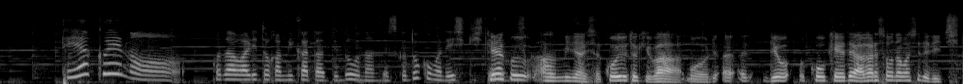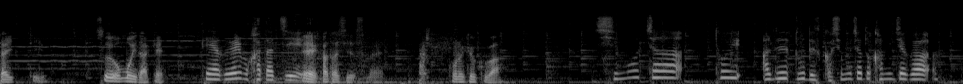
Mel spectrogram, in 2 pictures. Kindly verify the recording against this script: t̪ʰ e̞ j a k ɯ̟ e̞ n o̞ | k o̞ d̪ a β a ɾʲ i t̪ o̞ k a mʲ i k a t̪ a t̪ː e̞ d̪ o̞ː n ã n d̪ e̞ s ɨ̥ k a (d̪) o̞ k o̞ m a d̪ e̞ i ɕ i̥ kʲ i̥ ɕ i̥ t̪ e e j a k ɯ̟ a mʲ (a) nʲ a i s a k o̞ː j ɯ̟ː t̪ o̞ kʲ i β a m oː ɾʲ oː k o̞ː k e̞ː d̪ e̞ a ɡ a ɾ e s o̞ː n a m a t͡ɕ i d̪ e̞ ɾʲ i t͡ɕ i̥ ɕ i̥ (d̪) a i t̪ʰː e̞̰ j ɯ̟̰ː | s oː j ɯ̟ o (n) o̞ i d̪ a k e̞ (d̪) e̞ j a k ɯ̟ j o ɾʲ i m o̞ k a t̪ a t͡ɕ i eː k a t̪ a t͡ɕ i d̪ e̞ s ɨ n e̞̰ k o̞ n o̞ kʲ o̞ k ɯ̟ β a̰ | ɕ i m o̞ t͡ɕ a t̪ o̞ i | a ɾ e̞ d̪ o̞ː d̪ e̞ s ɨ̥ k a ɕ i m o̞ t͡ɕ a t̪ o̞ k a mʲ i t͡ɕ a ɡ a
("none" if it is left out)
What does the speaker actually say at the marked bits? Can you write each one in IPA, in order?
d̪, i, t̪, m, t̪

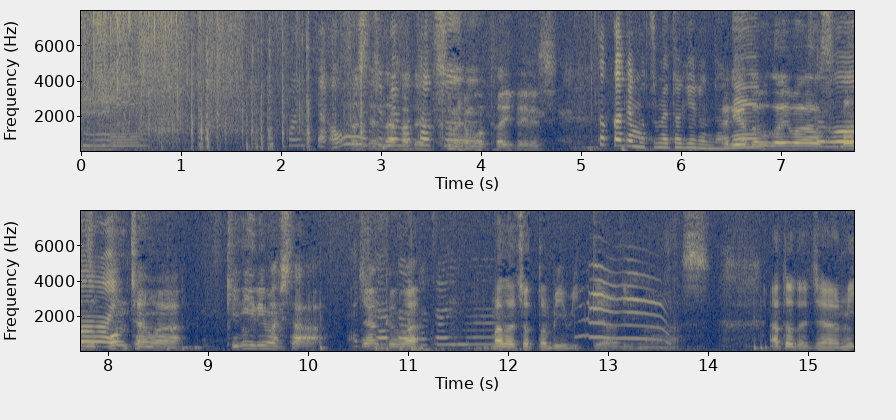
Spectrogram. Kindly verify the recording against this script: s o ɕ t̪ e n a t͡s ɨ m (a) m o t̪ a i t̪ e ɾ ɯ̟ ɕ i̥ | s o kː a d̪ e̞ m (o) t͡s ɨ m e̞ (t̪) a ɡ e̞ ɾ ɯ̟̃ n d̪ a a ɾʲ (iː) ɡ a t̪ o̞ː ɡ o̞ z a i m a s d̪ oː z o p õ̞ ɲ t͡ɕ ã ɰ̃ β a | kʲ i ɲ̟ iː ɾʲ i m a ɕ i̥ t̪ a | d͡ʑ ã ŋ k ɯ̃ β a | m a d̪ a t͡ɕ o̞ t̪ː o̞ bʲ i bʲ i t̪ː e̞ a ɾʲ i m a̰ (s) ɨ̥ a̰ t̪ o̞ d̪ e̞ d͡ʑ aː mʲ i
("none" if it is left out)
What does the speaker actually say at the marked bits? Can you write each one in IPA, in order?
e, o, t̪, i, s

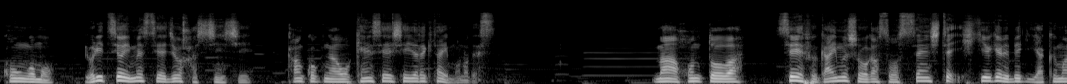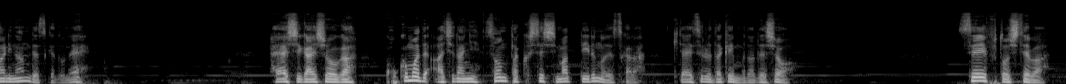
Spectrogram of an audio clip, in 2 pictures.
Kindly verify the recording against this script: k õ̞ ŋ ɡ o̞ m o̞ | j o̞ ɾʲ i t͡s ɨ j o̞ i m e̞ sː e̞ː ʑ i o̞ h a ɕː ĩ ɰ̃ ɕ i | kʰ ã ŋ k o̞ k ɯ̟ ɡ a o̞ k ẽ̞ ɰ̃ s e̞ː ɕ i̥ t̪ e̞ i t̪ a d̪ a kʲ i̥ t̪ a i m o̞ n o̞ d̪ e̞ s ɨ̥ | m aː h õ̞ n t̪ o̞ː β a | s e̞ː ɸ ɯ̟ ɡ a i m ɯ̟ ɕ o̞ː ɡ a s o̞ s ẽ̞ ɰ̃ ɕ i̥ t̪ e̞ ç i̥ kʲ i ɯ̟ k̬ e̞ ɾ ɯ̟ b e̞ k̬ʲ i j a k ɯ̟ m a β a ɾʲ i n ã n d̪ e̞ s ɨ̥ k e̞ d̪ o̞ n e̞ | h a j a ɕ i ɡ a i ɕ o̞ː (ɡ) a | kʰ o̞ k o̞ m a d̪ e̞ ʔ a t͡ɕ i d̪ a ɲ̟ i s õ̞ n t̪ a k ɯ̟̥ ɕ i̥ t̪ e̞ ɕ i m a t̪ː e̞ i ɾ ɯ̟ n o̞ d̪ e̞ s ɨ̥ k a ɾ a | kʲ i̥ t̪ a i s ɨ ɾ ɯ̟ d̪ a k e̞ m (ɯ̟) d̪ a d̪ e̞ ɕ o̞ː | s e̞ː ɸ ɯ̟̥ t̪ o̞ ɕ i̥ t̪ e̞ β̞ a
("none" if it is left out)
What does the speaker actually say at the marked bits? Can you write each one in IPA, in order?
ɡ, ɯ̟

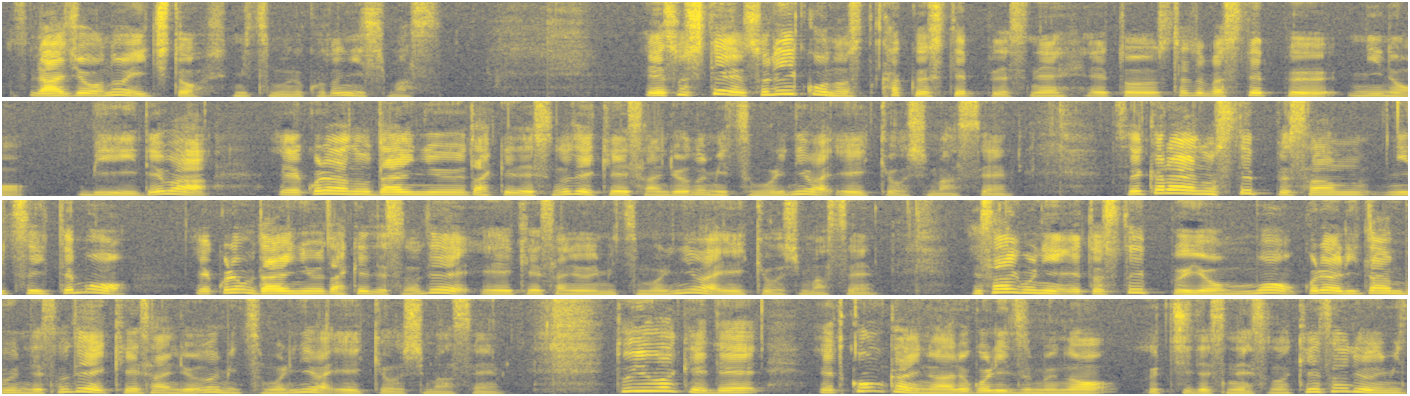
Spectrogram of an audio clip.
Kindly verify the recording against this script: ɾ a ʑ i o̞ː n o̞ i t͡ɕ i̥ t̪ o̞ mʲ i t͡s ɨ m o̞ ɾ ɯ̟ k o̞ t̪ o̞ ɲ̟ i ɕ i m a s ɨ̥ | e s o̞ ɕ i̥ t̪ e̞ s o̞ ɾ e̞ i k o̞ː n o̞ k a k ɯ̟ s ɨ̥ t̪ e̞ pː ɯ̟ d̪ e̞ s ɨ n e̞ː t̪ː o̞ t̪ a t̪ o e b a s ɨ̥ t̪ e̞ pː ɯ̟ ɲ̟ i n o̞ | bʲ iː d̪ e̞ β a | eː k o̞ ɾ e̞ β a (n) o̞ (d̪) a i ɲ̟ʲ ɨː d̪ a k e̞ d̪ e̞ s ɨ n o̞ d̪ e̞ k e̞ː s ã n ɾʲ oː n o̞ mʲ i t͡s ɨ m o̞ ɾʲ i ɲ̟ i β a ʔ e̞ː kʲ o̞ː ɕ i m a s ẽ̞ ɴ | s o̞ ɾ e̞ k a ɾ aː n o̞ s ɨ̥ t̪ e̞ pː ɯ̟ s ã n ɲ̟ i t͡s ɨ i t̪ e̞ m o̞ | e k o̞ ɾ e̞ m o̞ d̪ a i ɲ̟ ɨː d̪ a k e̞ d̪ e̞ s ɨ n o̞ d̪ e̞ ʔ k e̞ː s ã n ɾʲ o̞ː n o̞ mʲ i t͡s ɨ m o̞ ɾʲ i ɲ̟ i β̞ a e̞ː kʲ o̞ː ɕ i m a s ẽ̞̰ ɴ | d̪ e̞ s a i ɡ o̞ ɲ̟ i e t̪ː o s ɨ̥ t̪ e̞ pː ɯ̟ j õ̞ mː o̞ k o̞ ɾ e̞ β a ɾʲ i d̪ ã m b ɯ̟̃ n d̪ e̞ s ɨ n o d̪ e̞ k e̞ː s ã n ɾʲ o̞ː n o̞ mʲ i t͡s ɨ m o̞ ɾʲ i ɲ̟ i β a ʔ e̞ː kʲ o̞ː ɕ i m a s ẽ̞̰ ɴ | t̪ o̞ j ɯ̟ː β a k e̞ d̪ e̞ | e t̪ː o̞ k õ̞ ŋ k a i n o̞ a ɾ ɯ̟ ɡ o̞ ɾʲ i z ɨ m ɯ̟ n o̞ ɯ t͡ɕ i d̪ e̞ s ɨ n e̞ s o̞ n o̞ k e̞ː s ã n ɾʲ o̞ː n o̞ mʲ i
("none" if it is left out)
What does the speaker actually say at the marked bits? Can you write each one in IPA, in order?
n, d̪

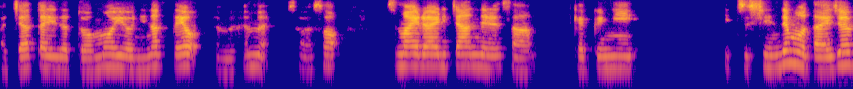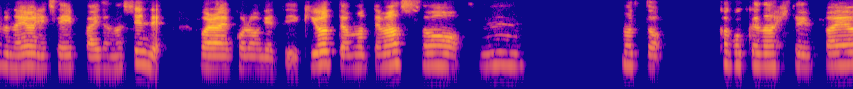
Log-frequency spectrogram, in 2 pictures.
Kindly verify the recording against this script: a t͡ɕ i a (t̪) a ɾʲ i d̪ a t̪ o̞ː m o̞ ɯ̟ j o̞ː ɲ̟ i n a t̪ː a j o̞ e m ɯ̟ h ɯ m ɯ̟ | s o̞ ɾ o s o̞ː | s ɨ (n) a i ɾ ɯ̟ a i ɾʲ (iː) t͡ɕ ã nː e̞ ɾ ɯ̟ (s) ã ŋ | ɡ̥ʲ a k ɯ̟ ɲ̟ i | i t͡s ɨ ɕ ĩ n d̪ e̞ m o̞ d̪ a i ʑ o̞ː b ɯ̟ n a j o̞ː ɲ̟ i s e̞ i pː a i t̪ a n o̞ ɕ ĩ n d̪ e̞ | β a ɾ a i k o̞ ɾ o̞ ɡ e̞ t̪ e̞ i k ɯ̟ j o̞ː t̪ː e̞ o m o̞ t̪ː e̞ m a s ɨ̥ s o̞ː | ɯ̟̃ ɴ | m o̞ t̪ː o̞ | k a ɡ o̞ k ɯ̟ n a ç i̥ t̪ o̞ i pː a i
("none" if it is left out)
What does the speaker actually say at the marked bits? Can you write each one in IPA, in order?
t̪, m, i, s

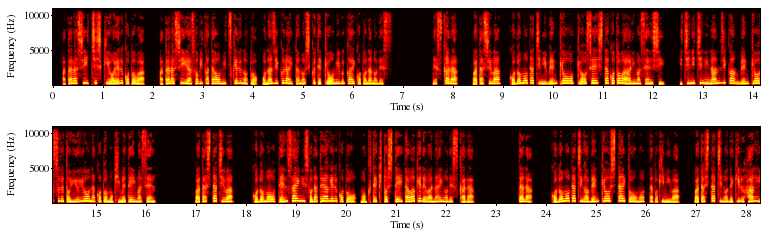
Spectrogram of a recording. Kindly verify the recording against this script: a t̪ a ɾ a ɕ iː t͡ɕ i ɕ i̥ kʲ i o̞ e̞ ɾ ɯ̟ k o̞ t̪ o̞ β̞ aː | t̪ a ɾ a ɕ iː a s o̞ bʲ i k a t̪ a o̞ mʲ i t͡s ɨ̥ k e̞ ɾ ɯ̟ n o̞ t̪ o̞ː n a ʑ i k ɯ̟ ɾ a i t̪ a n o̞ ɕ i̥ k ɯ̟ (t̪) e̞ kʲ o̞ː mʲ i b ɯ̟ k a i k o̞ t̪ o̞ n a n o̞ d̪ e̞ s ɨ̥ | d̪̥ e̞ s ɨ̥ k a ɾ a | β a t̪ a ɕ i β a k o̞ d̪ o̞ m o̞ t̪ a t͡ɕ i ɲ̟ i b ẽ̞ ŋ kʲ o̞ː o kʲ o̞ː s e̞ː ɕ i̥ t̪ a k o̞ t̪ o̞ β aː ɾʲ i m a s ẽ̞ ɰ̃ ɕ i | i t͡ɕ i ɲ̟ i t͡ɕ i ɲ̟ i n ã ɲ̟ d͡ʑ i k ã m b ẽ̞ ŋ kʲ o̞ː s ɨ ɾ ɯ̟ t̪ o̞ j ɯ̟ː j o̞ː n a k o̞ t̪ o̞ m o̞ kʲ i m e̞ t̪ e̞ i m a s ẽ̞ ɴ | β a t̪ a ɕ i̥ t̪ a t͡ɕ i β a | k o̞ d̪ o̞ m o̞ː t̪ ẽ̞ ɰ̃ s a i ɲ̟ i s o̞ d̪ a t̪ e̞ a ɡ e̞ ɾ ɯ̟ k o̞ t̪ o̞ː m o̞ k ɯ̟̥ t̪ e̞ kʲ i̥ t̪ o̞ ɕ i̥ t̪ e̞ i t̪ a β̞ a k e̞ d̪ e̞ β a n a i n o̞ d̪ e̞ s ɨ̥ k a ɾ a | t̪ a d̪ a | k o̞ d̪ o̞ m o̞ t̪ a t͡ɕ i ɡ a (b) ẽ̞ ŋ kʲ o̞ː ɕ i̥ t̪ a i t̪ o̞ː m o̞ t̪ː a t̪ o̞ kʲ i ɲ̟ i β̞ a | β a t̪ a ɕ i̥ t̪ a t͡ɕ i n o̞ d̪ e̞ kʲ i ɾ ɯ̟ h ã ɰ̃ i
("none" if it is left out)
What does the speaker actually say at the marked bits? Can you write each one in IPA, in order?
t̪, b

